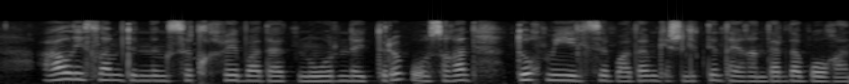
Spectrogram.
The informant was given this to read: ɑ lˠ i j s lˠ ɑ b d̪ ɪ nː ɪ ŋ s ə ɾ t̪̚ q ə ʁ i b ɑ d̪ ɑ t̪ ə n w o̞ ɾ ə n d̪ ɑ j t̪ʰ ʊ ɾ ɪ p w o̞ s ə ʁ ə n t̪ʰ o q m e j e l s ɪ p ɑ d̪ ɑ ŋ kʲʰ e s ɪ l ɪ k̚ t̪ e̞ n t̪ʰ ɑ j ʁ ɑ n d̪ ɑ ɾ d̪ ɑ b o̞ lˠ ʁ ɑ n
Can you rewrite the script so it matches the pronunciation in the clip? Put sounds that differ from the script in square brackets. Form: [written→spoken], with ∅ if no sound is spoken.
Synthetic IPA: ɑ lˠ i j s lˠ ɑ [b→m] d̪ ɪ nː ɪ ŋ s ə ɾ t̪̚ q ə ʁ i b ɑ d̪ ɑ t̪ ə n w o̞ ɾ ə n d̪ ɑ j t̪ʰ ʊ ɾ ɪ p w o̞ s ə ʁ [ə→ɑ] n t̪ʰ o q m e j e l s ɪ p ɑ d̪ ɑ [ŋ→m] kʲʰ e [s→ʃ] ɪ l ɪ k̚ t̪ e̞ n t̪ʰ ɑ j ʁ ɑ n d̪ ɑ ɾ d̪ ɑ b o̞ lˠ ʁ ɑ n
